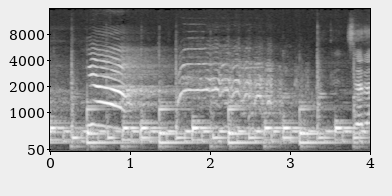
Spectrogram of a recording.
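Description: Gamelan accompaniment for a horse trance dance: a steady repeating pattern of metallic pot-gong and metallophone notes with drum strokes. About half a second in, a high falling horse-like whinny cries out over it, followed by a shorter high call.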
